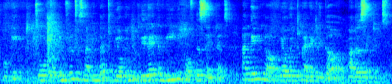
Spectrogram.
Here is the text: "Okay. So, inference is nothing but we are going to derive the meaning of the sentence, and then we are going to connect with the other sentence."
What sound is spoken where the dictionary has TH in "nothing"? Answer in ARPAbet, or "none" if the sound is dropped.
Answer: T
